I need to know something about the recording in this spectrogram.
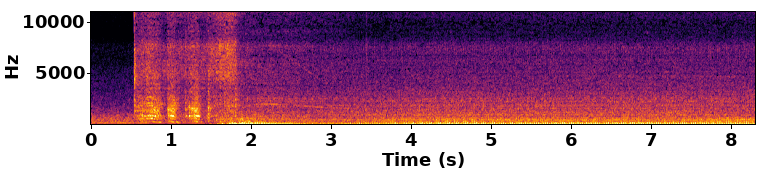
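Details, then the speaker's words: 1995 Honda Prelude 2.3 with stalling, suspected low compression and blow-by, after cleaning throttle body and intake: cranks, catches after a couple of seconds, settles into a fairly steady idle with faint uneven pulse; rough idle improved. "idle's a lot smoother now"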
